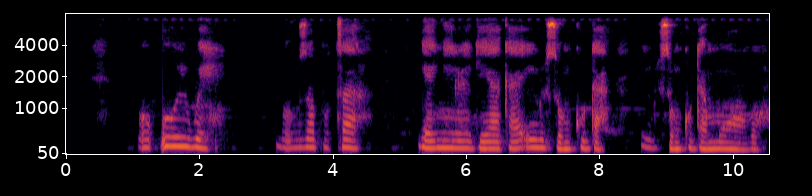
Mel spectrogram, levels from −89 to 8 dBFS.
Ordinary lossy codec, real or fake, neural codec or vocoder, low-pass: none; real; none; 7.2 kHz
